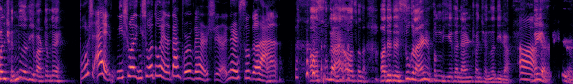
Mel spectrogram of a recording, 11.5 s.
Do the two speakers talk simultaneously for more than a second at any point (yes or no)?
no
